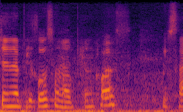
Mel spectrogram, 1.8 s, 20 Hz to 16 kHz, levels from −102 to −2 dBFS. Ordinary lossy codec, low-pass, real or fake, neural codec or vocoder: Opus, 64 kbps; 14.4 kHz; fake; codec, 32 kHz, 1.9 kbps, SNAC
